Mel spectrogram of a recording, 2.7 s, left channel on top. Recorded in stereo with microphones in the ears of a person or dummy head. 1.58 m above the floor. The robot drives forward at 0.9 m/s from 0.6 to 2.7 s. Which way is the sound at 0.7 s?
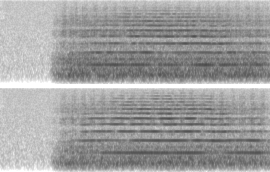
10° right (ahead or behind).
